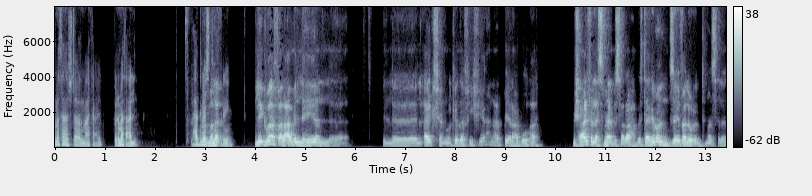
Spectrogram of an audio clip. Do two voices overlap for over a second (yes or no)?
no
